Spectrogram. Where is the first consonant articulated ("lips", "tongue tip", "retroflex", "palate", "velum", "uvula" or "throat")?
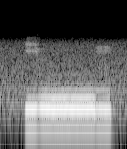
palate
